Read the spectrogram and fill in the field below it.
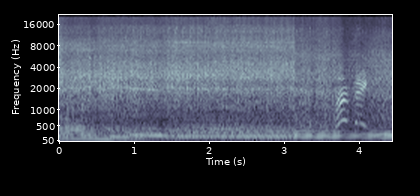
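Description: A Nissan 350Z engine fires up for its first start after a nitrous install, idling loudly close by with shifting revs and a short whistling chirp near the end, voices talking over it.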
